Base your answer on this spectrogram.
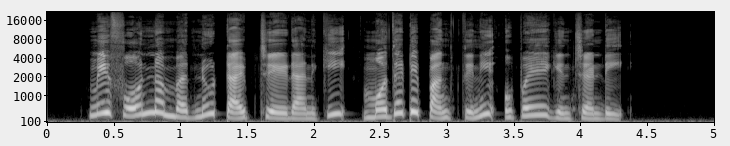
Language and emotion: Telugu, neutral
